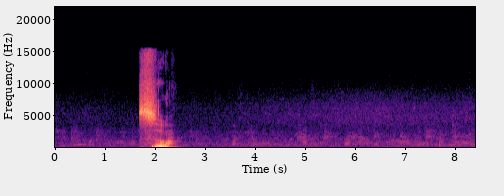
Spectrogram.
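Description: A man talks quietly and close to a microphone.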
